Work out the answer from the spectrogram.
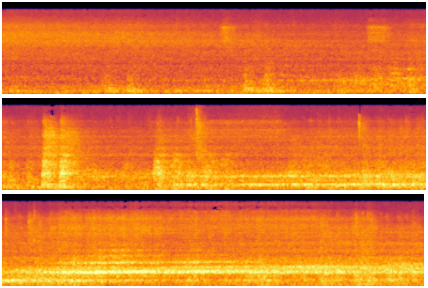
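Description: Electric commuter train pulling away, heard from inside the carriage: a few sharp wheel knocks over rail joints about five to six seconds in, then the traction motor hum and running noise build steadily louder as it gathers speed.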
